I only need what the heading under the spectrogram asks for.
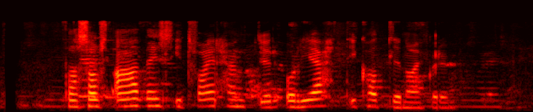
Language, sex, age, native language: Icelandic, female, 18-19, Icelandic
